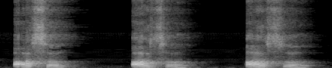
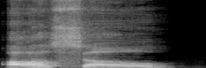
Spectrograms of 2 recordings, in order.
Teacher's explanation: we'll get both at o and the U together also so if we say it fast also also also it's just an o sound but when we say it slowly or when we emphasize the word you'll hear also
